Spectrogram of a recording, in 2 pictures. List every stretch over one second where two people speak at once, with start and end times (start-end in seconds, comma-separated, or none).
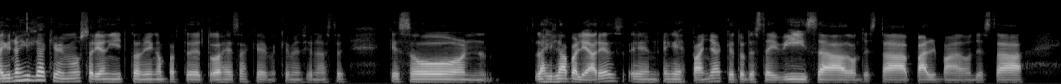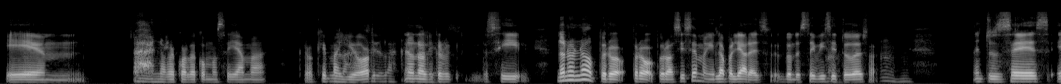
13.9-15.2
